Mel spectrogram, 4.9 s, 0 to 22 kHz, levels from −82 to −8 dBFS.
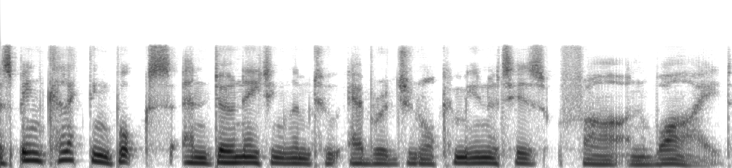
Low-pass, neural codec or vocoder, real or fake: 7.2 kHz; codec, 16 kHz, about 1 kbps, DyCAST, with the encoder's durations; fake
